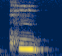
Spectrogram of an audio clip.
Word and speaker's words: coup: Loup, on ne prononce pas le P, hein, comme coup. Hein, un coup de foudre, coup de poing. coup de cœur. Hein? Alors, coup a un P muet également, donc loup également.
